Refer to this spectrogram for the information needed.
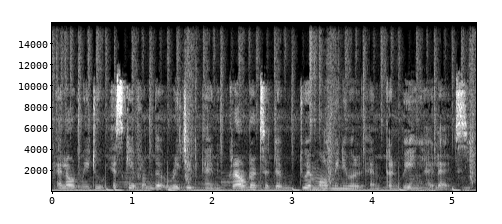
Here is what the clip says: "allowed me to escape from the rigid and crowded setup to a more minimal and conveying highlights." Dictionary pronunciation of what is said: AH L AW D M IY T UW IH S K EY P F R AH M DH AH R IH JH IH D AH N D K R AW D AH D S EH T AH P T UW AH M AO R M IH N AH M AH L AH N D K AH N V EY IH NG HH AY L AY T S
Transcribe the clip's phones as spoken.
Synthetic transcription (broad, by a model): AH L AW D M IY T UW IH S K EY P F R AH M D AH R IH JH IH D AH N D K R AW D AH D S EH T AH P T UW AH M AO R M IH N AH AH L AH N D K AH N V EY IH NG HH AY L AY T S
